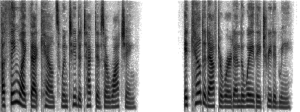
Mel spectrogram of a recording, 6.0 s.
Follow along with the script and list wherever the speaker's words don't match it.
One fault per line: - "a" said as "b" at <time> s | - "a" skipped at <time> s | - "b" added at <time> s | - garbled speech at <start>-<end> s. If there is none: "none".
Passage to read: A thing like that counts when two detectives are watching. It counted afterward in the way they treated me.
- "in" said as "and" at 4.7 s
